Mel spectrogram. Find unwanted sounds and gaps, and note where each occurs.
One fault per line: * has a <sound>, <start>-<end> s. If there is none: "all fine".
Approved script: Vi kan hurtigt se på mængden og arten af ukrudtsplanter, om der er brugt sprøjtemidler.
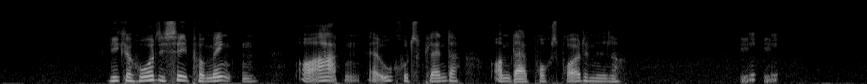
* has a laugh, 7.4-7.8 s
